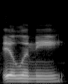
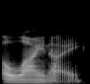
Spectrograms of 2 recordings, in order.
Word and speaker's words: Illini: It is not Illini, it is Illini.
